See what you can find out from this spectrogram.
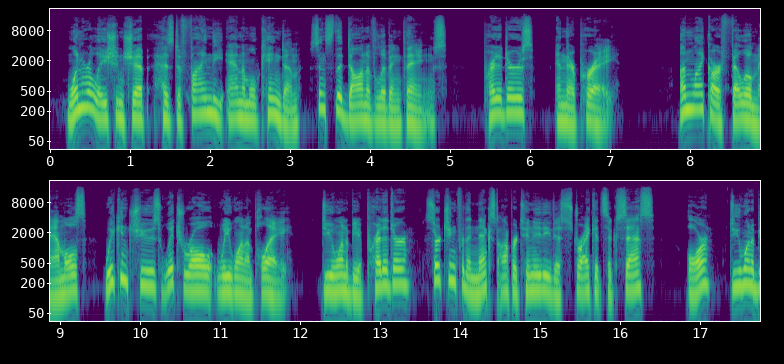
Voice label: Finance Self Help Audiobook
